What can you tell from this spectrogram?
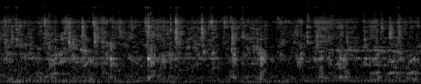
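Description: Young pigs feeding at a concrete trough: irregular wet slurping and smacking, many small overlapping clicks.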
